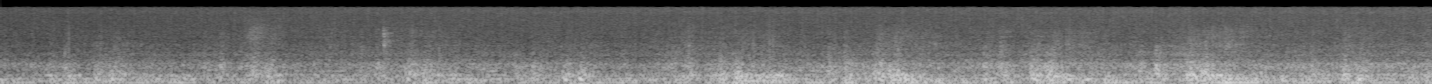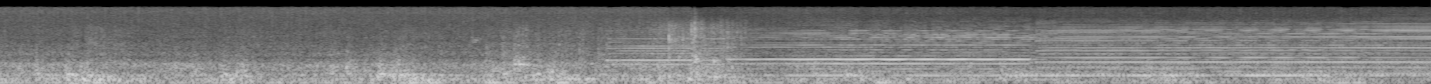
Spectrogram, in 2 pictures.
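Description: Steady rumble and rattle of a moving passenger train, heard from inside the compartment, with a few faint knocks. About ten seconds in, music with long held notes comes in over it.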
